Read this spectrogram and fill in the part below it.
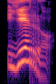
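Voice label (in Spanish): "hierro", Spanish, female; mekanta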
